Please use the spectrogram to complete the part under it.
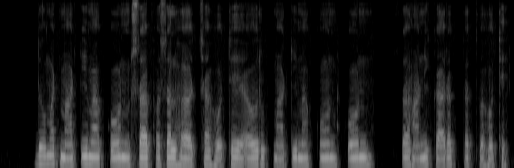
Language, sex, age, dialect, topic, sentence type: Chhattisgarhi, male, 25-30, Northern/Bhandar, agriculture, question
